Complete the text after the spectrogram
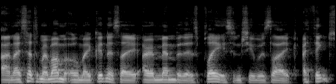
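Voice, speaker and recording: At a very fast pace, a man with a fairly low pitch speaks with ordinary pitch variation. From Scotland. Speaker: guest. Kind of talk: casual interview chat. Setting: video call.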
